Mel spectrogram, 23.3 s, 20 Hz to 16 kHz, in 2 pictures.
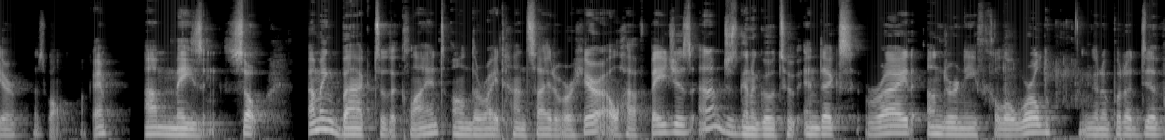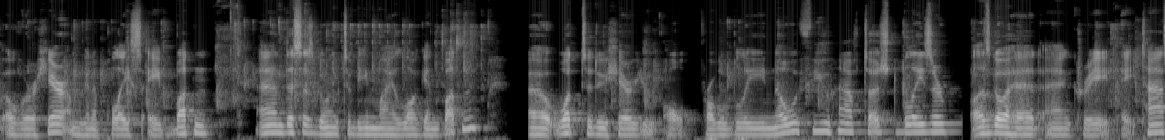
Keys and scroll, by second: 10.8 Tab, 19.6 Return.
